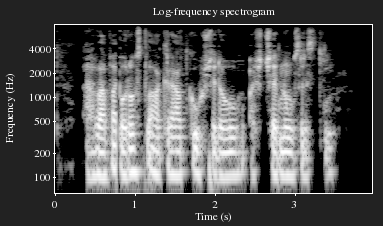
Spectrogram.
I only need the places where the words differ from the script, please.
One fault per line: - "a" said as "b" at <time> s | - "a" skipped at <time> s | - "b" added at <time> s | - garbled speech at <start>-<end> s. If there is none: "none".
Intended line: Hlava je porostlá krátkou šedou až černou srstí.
- "je" skipped at 0.8 s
